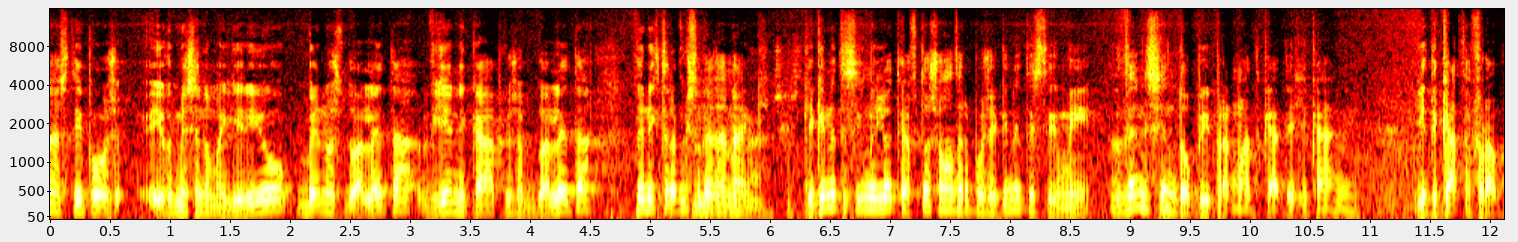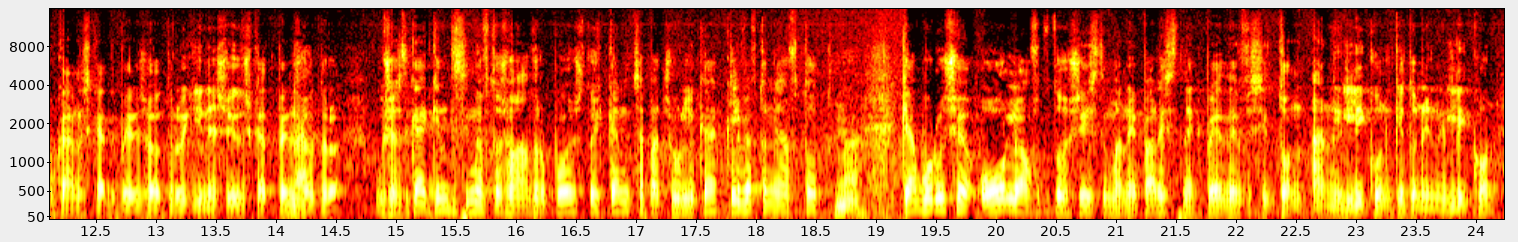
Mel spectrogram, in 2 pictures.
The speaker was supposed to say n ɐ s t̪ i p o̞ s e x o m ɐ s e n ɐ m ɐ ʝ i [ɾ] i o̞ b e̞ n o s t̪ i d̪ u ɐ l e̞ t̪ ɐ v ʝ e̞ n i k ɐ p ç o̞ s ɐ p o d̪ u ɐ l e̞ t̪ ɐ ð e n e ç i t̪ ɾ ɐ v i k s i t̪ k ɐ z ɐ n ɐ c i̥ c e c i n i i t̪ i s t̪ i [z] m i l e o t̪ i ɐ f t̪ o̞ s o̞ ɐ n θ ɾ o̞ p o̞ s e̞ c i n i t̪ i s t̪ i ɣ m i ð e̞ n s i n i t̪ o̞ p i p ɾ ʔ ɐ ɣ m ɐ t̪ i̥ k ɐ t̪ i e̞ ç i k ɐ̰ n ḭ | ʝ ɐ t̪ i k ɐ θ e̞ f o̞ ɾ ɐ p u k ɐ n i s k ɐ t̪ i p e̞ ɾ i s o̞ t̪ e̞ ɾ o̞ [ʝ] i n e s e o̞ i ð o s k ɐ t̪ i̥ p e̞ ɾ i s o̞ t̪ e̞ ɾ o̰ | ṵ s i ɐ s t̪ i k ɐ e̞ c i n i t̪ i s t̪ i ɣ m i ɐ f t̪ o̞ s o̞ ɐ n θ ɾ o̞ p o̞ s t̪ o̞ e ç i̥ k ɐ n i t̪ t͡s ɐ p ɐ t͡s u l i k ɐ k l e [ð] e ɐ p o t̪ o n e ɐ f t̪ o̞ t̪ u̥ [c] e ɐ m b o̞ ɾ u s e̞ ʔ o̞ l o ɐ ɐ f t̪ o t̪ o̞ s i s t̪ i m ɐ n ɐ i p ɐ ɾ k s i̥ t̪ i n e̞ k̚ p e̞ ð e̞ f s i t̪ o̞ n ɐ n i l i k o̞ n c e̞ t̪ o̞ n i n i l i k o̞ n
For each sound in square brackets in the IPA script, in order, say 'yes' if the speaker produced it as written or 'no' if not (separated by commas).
yes, no, yes, no, yes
